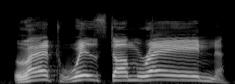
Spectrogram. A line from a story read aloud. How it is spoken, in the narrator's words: he thundered at them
